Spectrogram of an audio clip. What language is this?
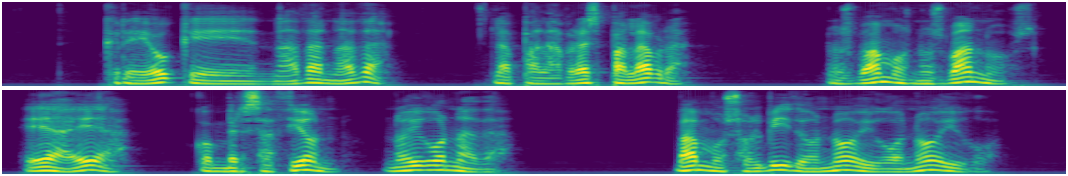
Spanish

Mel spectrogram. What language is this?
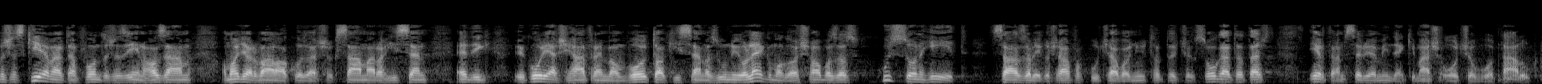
Hungarian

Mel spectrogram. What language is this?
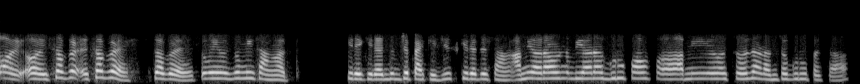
Konkani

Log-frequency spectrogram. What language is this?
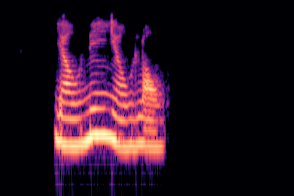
Cantonese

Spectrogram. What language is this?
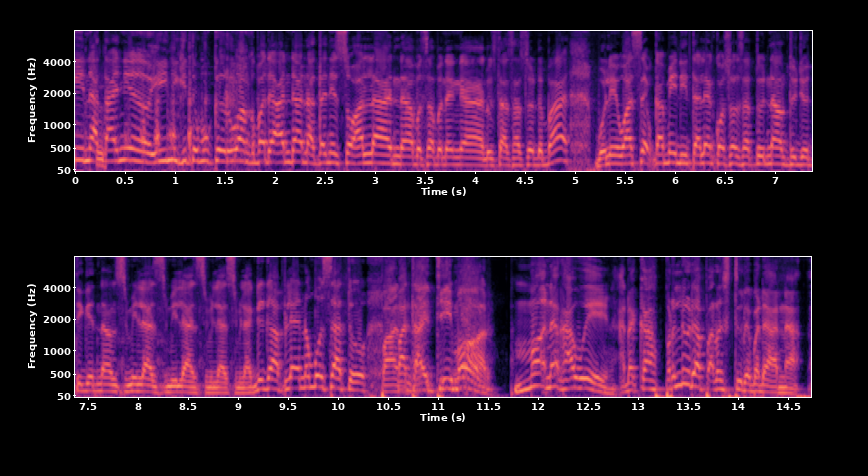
Malay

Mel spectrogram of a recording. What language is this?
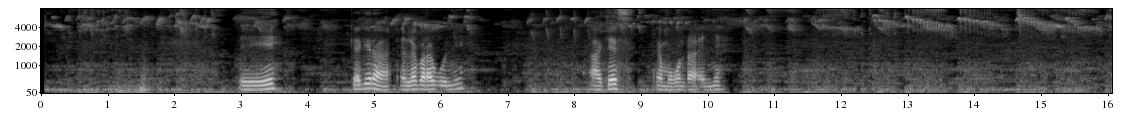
Masai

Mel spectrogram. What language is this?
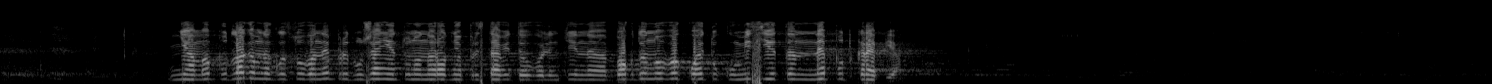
Bulgarian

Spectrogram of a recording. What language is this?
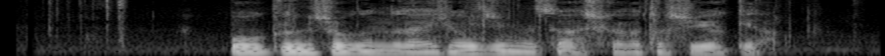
Japanese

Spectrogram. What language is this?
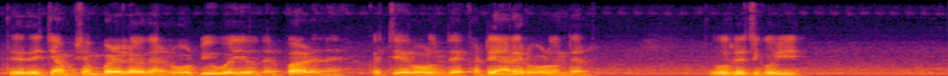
Dogri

